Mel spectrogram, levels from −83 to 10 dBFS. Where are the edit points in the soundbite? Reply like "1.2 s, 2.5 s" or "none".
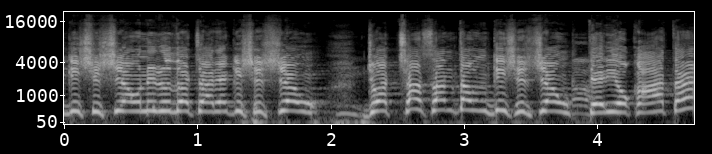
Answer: none

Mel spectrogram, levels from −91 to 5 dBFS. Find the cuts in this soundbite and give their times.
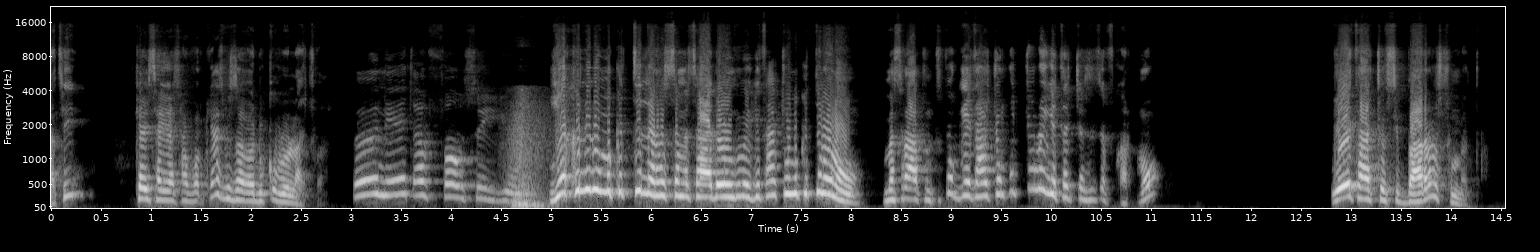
4.8 s

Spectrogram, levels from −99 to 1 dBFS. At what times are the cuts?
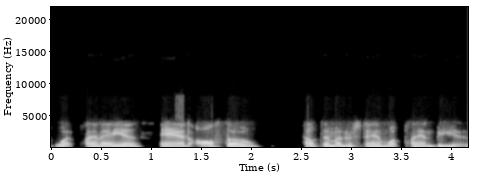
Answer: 1.0 s

